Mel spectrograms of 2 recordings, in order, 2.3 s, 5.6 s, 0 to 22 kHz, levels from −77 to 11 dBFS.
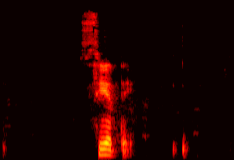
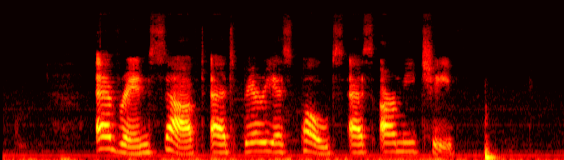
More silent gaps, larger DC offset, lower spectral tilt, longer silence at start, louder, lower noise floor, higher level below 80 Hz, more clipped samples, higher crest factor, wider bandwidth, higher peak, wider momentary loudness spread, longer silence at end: neither; neither; about the same, -4 dB/octave vs -5 dB/octave; first, 0.8 s vs 0.3 s; second, -24 LUFS vs -17 LUFS; first, -78 dBFS vs -44 dBFS; second, -80 dBFS vs -32 dBFS; neither; first, 26 dB vs 16 dB; first, 16 kHz vs 14.5 kHz; second, -6 dBFS vs -2 dBFS; first, 25 LU vs 13 LU; second, 0.5 s vs 0.65 s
